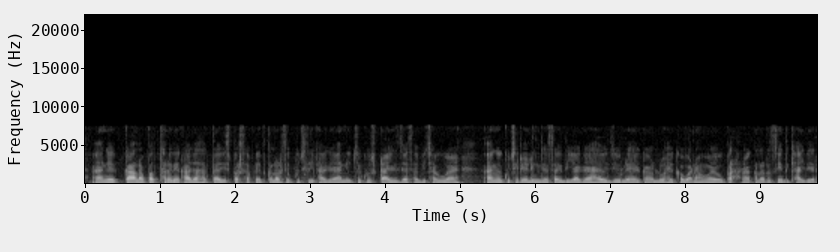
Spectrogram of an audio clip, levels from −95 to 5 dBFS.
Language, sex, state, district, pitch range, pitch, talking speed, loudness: Hindi, male, Uttar Pradesh, Budaun, 140-145 Hz, 140 Hz, 260 wpm, -37 LUFS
